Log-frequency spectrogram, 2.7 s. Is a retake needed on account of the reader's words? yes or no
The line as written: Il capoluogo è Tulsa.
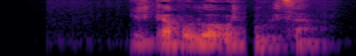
no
